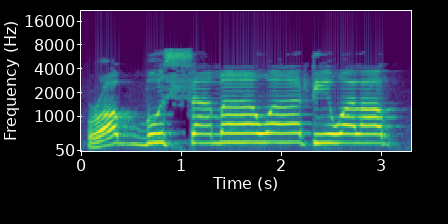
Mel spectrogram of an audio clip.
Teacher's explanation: Ro-nya at-tafkhim. Ro as-sakinah sebelumnya fathah tafkhim.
